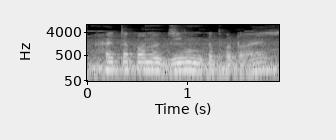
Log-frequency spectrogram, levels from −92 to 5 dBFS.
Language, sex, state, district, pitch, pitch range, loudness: Hindi, male, Bihar, Gopalganj, 130 Hz, 115-140 Hz, -15 LUFS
